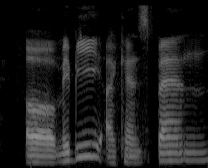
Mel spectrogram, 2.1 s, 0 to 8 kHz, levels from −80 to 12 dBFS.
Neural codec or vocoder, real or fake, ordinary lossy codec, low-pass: vocoder, 22.05 kHz, 80 mel bands, Vocos; fake; AAC, 32 kbps; 7.2 kHz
